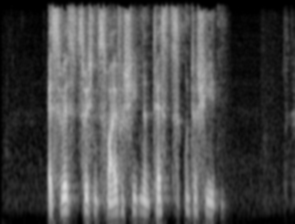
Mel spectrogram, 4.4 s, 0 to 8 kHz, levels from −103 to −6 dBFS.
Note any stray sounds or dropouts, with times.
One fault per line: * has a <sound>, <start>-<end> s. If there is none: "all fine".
all fine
